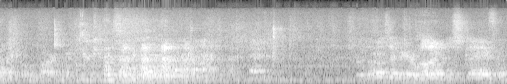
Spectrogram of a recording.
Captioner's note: audience laughs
